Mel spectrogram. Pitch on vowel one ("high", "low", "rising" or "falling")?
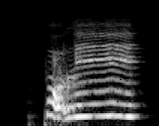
falling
